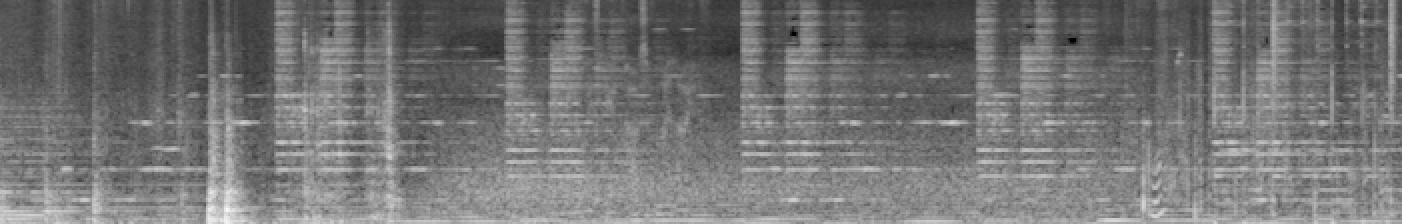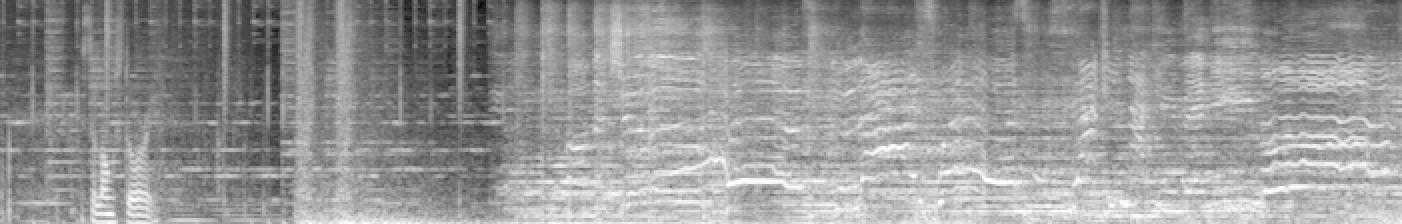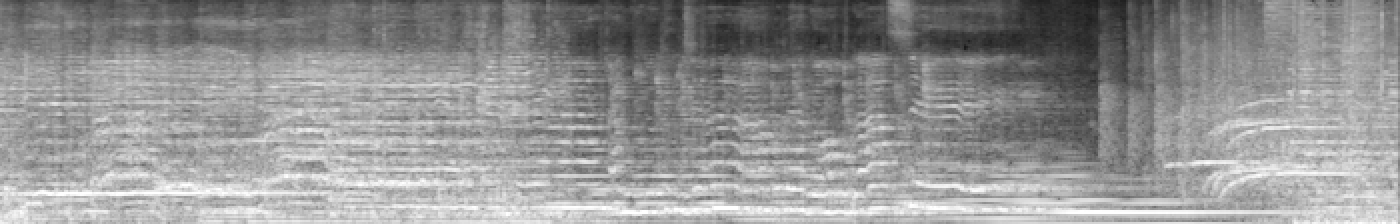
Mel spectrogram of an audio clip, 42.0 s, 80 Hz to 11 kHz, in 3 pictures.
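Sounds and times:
backing music: 0.0 - 42.0
group of young singers: 19.6 - 38.1
person singing into microphone: 19.6 - 38.7.

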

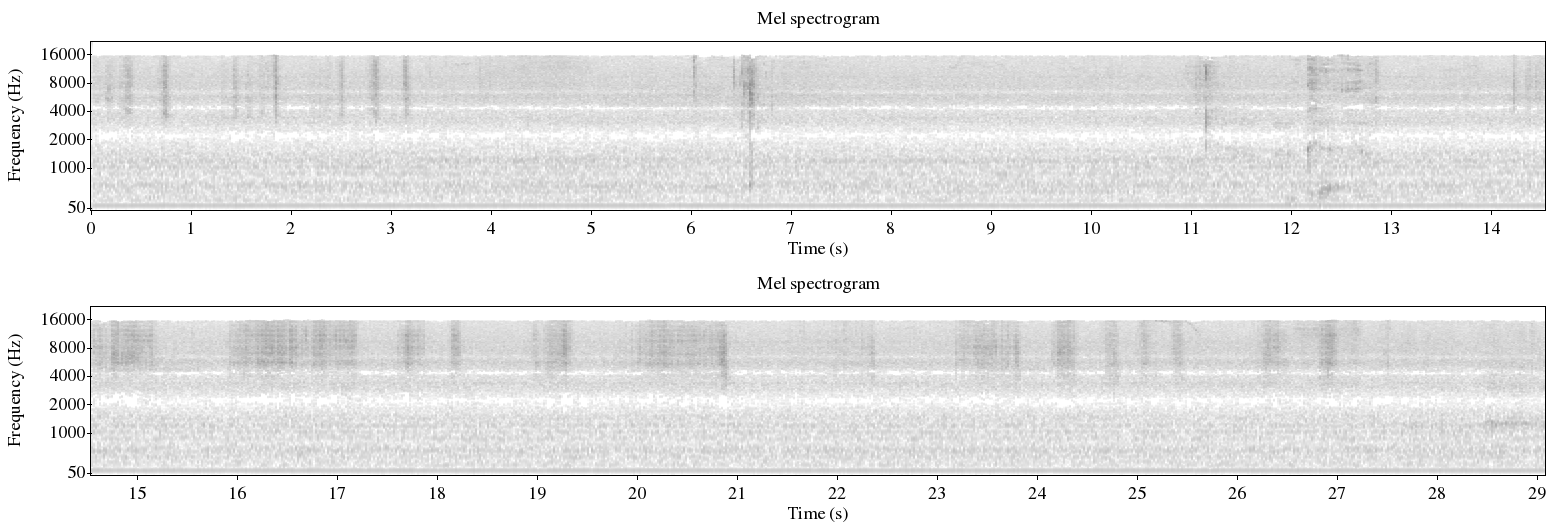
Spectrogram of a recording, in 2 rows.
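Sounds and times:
razor scraping stubble: 0.0 - 3.3, 14.1 - 21.0, 21.8 - 27.6
steady low hum: 0.0 - 29.0.

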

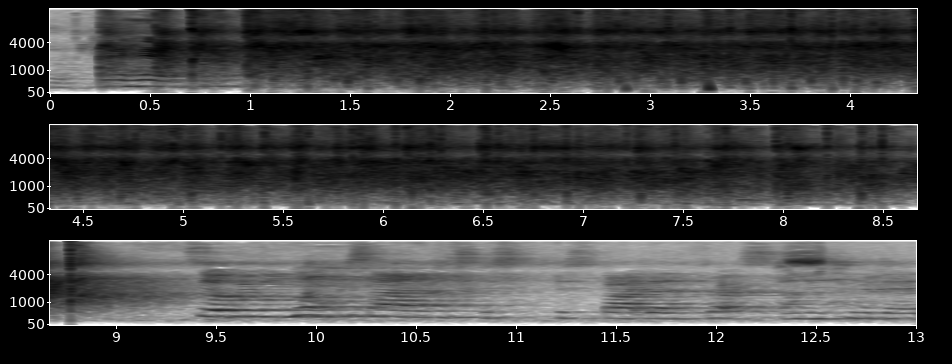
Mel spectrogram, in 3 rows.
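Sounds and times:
audience applauding: 0.3 - 9.1.

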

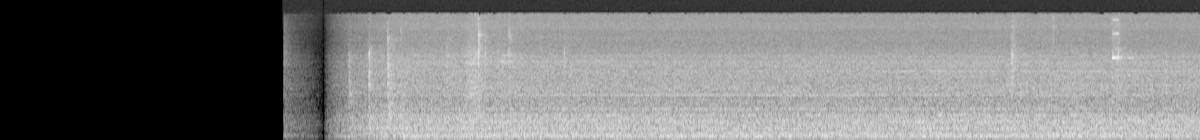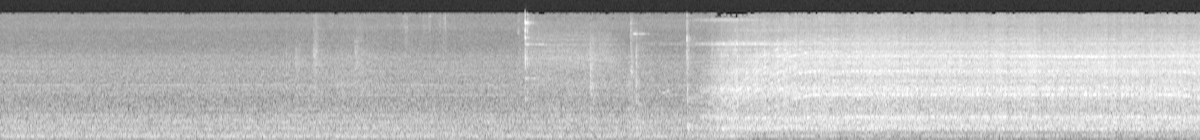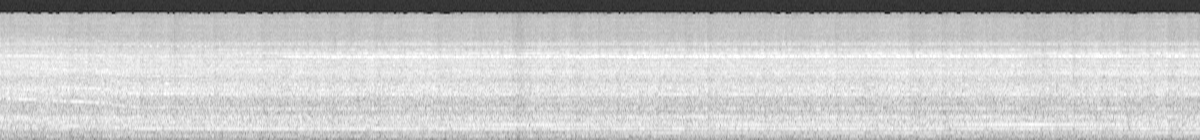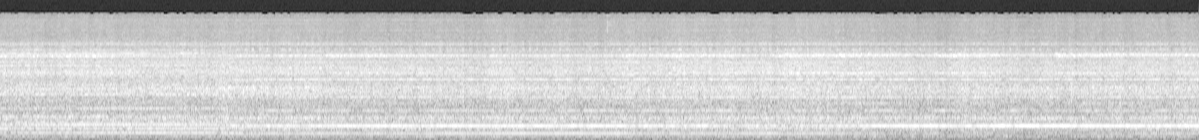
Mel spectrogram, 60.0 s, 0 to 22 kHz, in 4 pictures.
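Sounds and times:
metal lathe whining: 23.6 - 59.9.

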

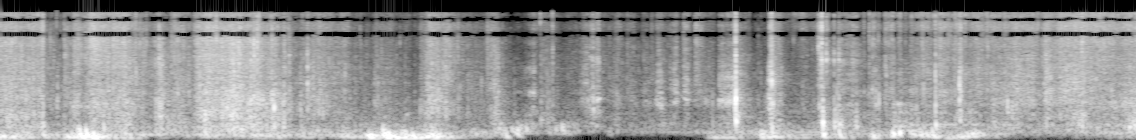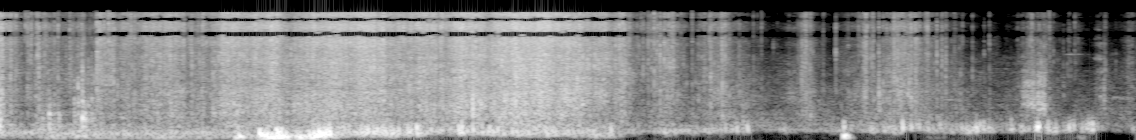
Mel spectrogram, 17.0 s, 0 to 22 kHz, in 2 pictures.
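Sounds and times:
cardboard box being opened: 0.0 - 9.5
plastic wrapping crinkling: 0.0 - 17.0.

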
